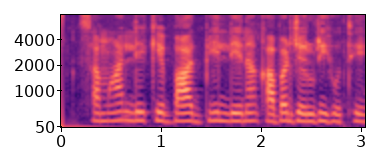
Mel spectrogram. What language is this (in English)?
Chhattisgarhi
